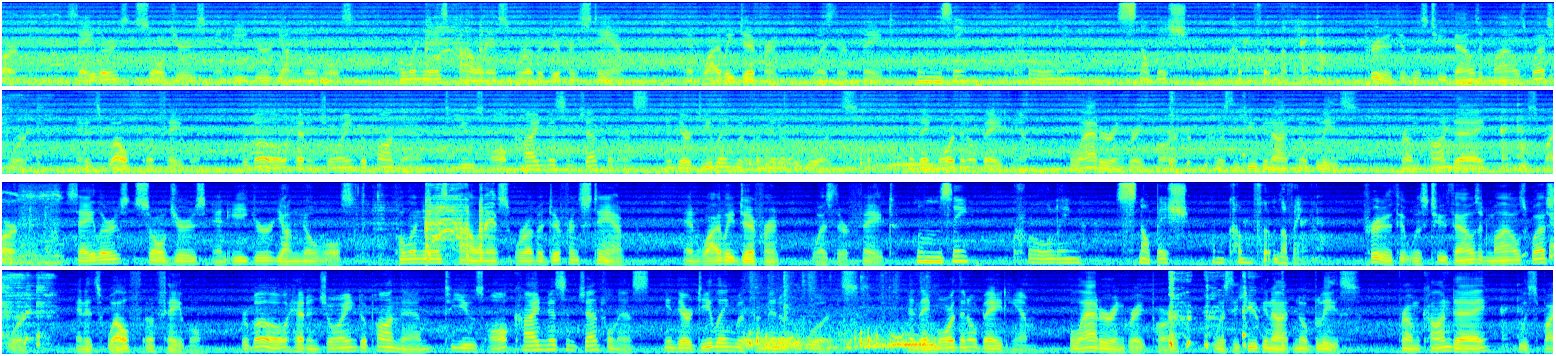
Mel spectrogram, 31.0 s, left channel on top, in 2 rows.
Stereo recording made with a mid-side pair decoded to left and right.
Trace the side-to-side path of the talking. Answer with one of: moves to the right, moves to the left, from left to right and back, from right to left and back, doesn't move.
doesn't move.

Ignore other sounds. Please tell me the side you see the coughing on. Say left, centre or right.
right.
